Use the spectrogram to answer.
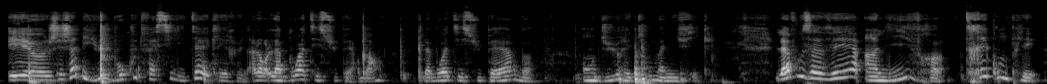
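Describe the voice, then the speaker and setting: A woman's voice: mid-range voice, a little mellow. A woman, chatting casually as she presents her collection in a vlog, with frequent hesitations and self-corrections. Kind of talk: casual show-and-tell vlog.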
